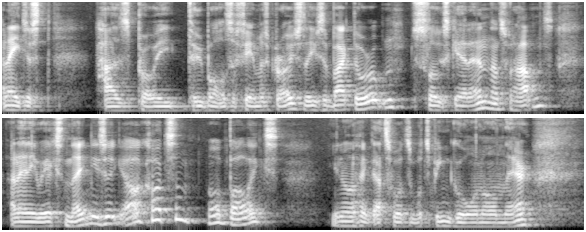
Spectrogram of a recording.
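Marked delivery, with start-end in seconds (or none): 7.0-8.6 very high character voice, pushed high. Imagining a man putting her to bed: imitating Carl's voice. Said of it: "imagine he speaks like this a bit".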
